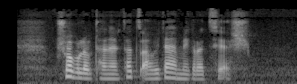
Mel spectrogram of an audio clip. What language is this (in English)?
Georgian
